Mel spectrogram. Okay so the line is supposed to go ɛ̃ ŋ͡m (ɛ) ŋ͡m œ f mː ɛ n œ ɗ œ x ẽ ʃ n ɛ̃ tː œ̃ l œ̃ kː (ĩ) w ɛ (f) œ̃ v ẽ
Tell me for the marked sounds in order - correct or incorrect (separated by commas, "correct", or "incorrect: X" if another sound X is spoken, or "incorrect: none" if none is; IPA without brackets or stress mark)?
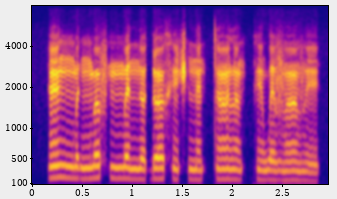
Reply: correct, incorrect: ẽ, incorrect: v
